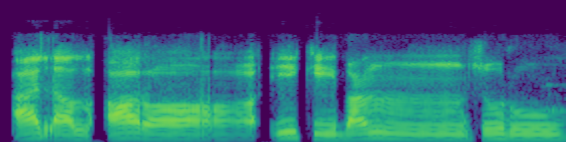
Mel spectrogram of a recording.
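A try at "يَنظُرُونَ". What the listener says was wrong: বান নয়, ইয়ানজুরুন।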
